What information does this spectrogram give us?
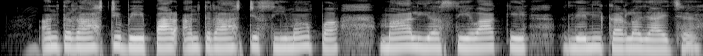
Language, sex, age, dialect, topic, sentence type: Maithili, female, 18-24, Angika, banking, statement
